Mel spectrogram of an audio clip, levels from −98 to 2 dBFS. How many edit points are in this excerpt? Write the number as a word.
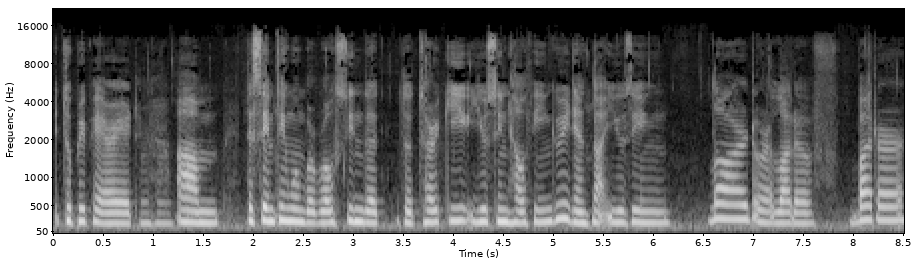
zero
